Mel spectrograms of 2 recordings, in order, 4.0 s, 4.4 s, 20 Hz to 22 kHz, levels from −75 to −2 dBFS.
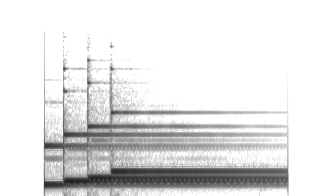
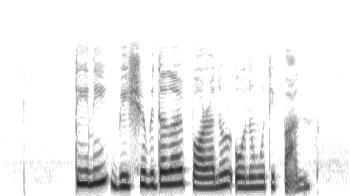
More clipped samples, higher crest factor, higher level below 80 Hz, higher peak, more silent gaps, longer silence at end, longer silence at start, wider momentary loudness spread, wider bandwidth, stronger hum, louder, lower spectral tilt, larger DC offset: neither; about the same, 12 dB vs 16 dB; first, -62 dBFS vs -72 dBFS; about the same, -6 dBFS vs -6 dBFS; neither; about the same, 0.4 s vs 0.5 s; second, 0.55 s vs 0.95 s; about the same, 12 LU vs 11 LU; about the same, 8.8 kHz vs 8.6 kHz; neither; about the same, -18 LUFS vs -20 LUFS; second, -3.5 dB/octave vs -7 dB/octave; neither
